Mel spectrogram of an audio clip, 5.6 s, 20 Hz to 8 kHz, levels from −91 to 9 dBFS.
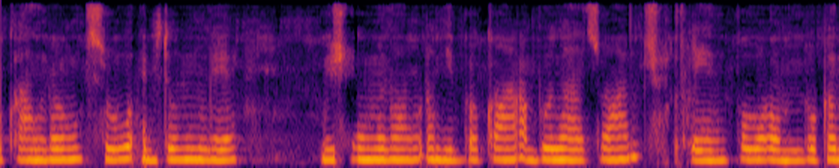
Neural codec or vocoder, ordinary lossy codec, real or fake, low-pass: codec, 24 kHz, 1.5 kbps, HILCodec; none; fake; 7.2 kHz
